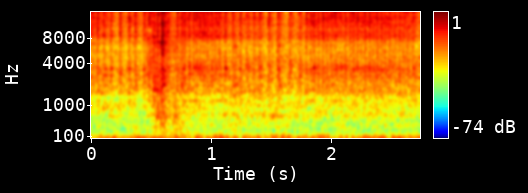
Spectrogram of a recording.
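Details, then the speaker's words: Rear derailleur (MTB or road bike) after cable tension adjustment to cure shift lag, shifted while cross-chained to the easiest ring: a single crisp ratchet click onto the next cog, no grinding or chatter; clean, correctly adjusted shift. "And here, see, now you don't hear that sound because so don't be sitting there going, "Whoa, that sounds like crap." No, it's adjusted the right way. We were cross-chained."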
